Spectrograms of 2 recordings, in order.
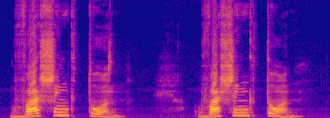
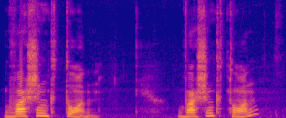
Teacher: Russian does not have a W sound, so it usually gets replaced with a V sound.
